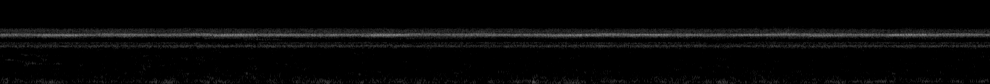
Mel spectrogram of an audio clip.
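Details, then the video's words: Crickets in a nature recording: a steady, unbroken high shimmering trill with a brighter upper band and a softer lower band, holding even throughout with no pauses and a faint low background rumble. "Relaxing sound of crickets"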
